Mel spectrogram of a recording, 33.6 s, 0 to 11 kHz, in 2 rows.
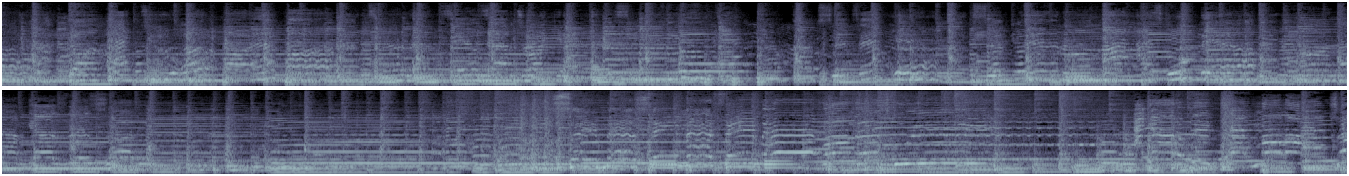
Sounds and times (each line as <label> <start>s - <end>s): song reappears, being sung 23.3s - 29.4s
